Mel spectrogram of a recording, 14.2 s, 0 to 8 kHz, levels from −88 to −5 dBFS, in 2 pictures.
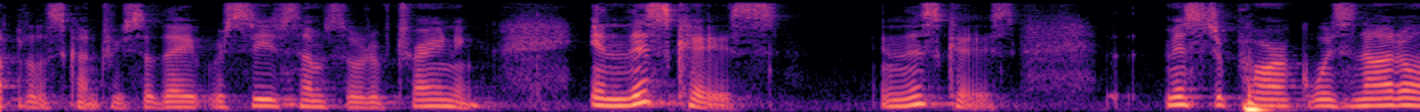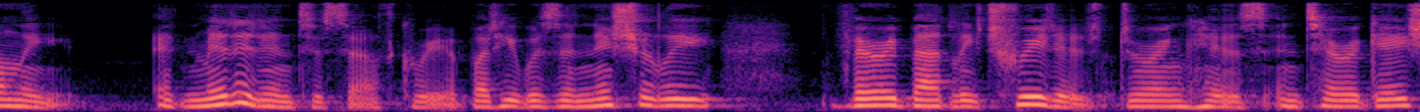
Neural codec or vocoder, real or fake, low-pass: none; real; 7.2 kHz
